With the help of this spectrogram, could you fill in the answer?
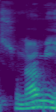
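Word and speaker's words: tsunami: ये सुनामी है, T silent होता है सुनामी में।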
